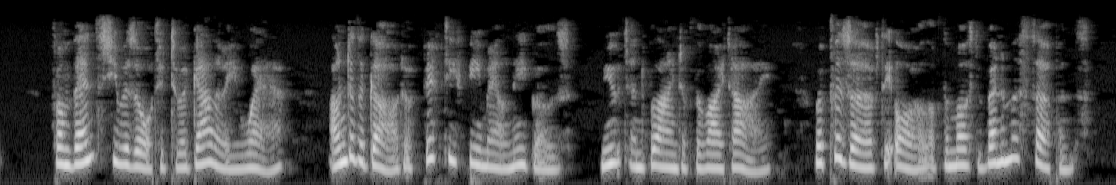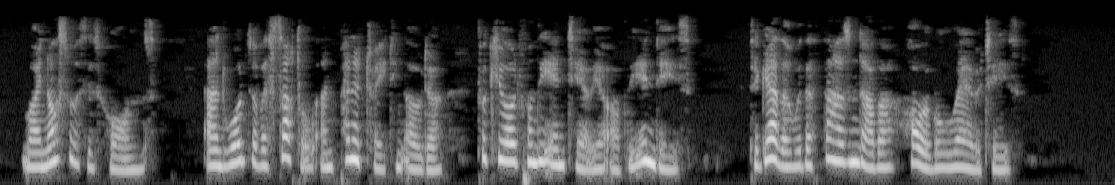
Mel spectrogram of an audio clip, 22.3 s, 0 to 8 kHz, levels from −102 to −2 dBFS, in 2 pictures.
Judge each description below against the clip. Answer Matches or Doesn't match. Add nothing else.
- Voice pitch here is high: Matches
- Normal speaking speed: Matches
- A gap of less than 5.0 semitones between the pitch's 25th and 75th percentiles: Doesn't match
